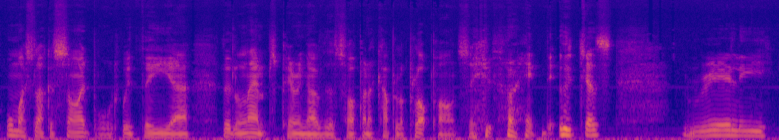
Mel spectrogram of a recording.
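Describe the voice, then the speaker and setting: A middle-aged man with a deep, low voice talks straight to the camera from an indoor room lined with display shelves. He rambles in an easygoing, enthusiastic way, full of fillers and repeated words. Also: moderate pace, a little mellow. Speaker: model railway collector vlogger. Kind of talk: casual to-camera review.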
